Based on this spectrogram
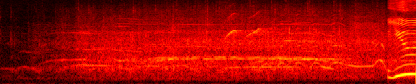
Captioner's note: attendees applauding and cheering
